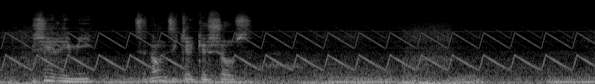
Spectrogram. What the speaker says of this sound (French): Désolé pour cette sirène qui arrête pas de se répéter en boucle et qui se coupe et qui redémarre.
